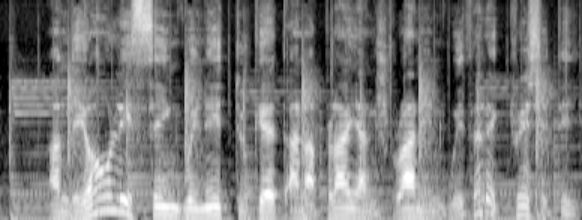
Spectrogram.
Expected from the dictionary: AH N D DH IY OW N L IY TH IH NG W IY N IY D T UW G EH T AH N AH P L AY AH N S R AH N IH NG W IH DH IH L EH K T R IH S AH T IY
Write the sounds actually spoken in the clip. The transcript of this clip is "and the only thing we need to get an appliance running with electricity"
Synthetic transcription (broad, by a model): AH N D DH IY OW N L IY TH IH NG W IY N IY D T UW G EH T AH N AH P L AY AH N S R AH N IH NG W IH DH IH L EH K T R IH S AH T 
